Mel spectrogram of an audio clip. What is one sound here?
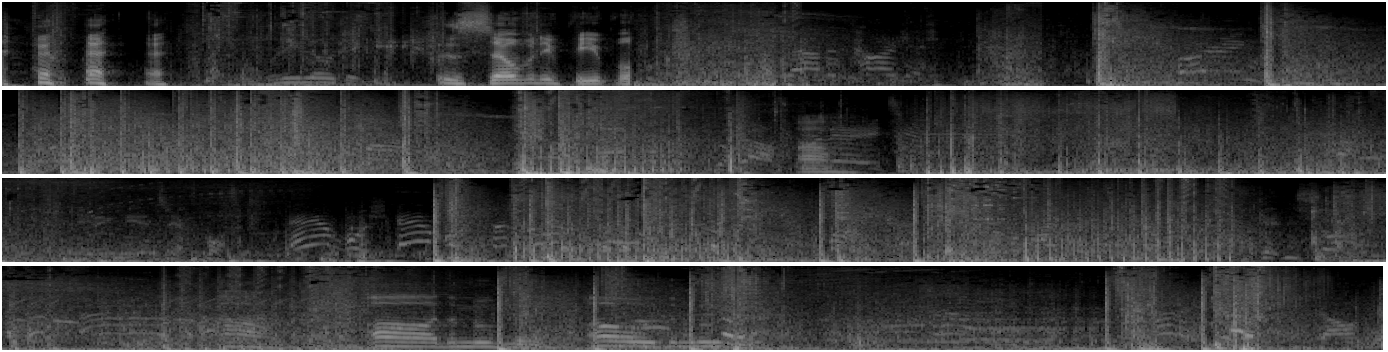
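A young man talks with animation into a microphone, close by.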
